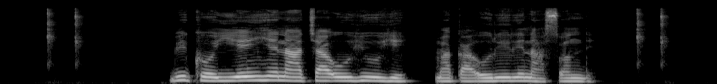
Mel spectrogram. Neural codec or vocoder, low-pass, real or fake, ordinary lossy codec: none; 14.4 kHz; real; AAC, 96 kbps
